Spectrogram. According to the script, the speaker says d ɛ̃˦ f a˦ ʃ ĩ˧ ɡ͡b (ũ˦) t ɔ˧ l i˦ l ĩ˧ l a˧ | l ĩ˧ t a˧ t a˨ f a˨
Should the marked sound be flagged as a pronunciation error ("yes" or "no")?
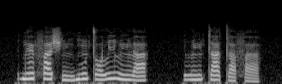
no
